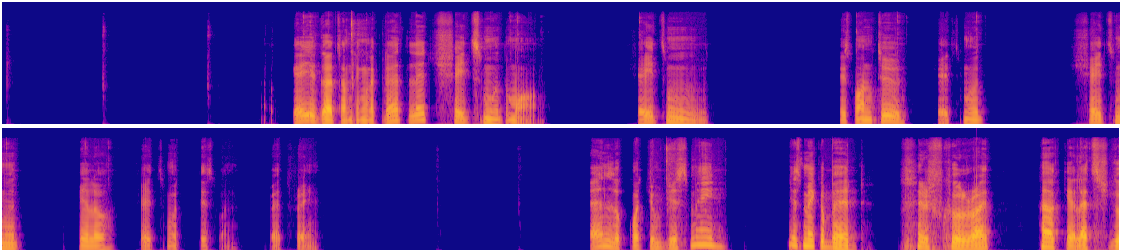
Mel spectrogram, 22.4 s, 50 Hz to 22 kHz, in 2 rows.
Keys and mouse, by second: 1.0 Tab, 1.1 middle click, 1.9 Tab, 2.1-2.6 middle drag, 2.8 click, 3.5 shift+middle drag, 3.8-4.1 middle drag, 5.4-7.3 right drag, 8.0 click, 8.4 right click, 9.6 click, 10.0 right click, 11.0 click, 11.7 right click, 13.0-14.3 middle drag, 14.8-15.2 middle drag, 15.5 shift+middle drag, 15.8-16.2 middle drag, 16.4 shift+middle drag, 16.8-17.6 middle drag, 17.9 shift+middle drag, 18.3-18.8 middle drag, 19.4-20.4 middle drag.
